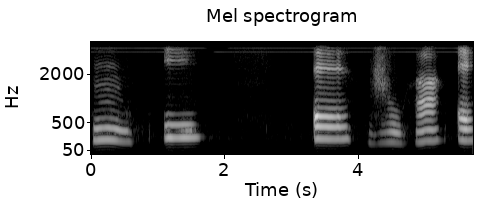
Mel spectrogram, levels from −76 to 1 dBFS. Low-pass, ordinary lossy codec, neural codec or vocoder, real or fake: 3.6 kHz; none; none; real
